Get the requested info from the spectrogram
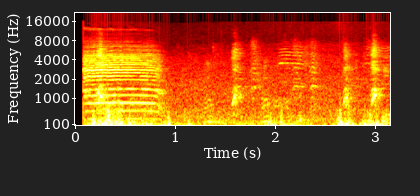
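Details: Boer goat in a stud's hygienic kidding pens during kidding season, where does have kidded and kids are housed: one loud, strongly harmonic bleat lasting just under a second, followed by quieter rustling and faint background sounds.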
